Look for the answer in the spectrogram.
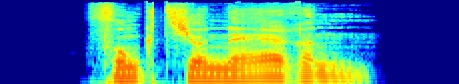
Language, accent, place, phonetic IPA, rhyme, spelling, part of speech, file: German, Germany, Berlin, [fʊŋkt͡si̯oˈnɛːʁən], -ɛːʁən, Funktionären, noun, De-Funktionären.ogg
- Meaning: dative plural of Funktionär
